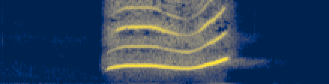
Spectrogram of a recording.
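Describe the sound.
A single loud, high-pitched whistle to call a dog named Bruinie, outdoors amid very tall grass, held steady for about half a second before sliding upward at the end, with no talking around it.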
